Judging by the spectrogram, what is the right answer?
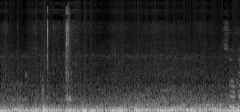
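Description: Dense rush-hour car traffic around a driver changing lanes, a steady low rumble of engines and tyres with passing vehicles, close and fairly loud, while someone talks over it.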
